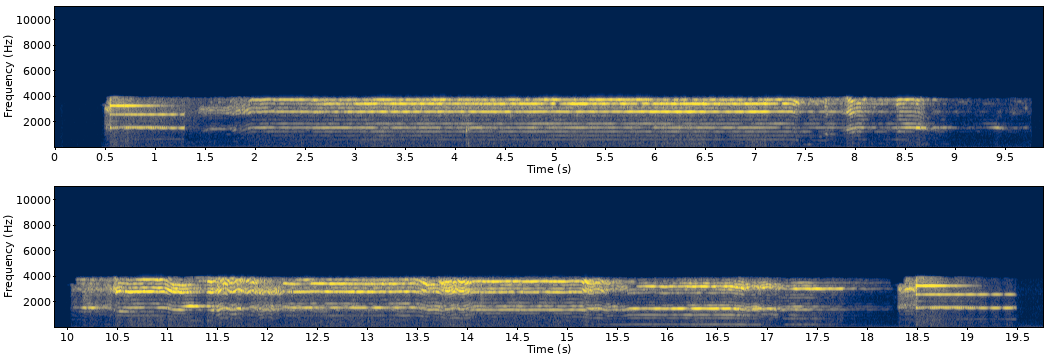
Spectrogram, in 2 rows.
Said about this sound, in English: That was the bell that they rang. It's like a remembrance bell for 911. Okay, and they rang it 2,977 times.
